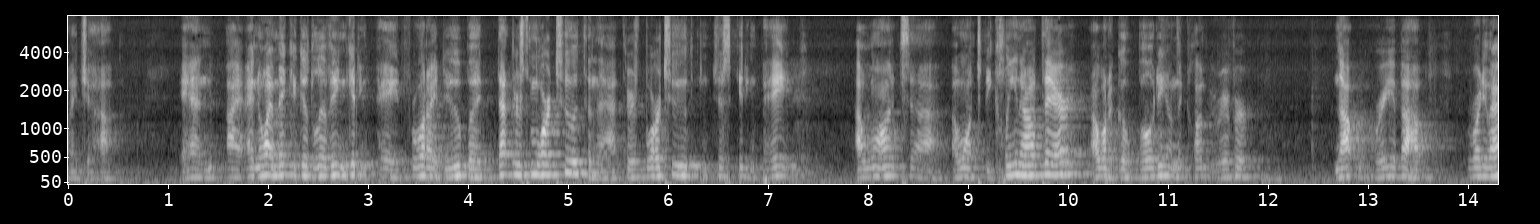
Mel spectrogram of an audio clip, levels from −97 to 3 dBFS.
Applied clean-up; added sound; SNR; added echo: none; none; none; none.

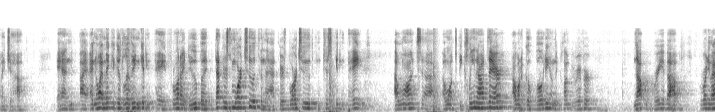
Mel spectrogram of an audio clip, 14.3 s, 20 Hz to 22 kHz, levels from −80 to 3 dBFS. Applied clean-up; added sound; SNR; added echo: neural separator model SepFormer DNS4.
